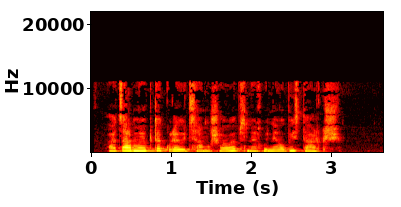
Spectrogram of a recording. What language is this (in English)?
Georgian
